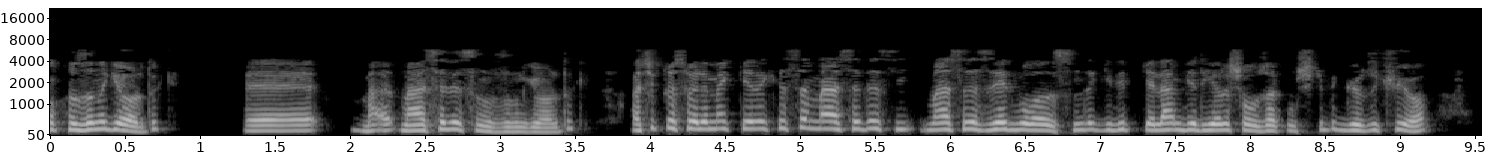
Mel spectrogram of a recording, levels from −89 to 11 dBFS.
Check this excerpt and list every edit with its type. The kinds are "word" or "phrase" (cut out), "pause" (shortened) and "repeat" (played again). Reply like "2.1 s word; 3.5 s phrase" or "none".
none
